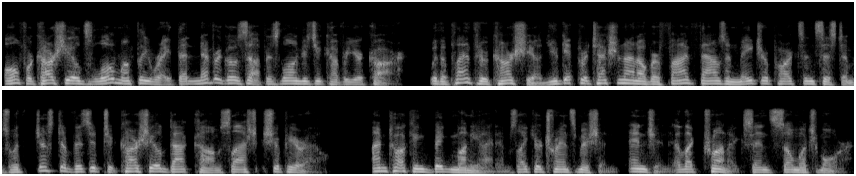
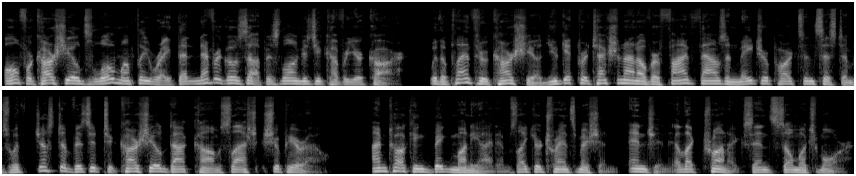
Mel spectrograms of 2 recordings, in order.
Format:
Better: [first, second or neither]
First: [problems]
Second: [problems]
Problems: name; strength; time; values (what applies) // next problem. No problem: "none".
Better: second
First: garbled, watery; badly; nothing above 8 kHz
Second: garbled, watery; slightly; nothing above 15.5 kHz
